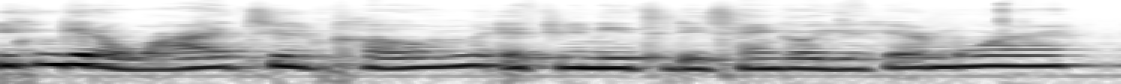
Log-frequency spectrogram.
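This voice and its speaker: A young woman vlogger, talking viewers through a hair tutorial in a relaxed, chatty way, a little groggy from just waking up. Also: medium pitch, normal speed, a little hiss or hum. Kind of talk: casual how-to tutorial. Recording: echoey room with faint ambience.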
